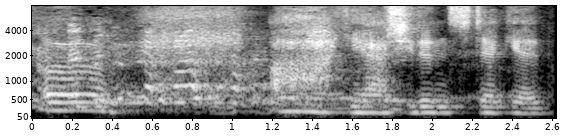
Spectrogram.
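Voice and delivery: lightly voiced skeptical sports announcer; doubtful announcer. Comedian mocks gymnastics announcers, lightly voiced doubtful tone. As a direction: sound unconvinced, like a gloomy commentator. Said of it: "That's what they'll say".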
